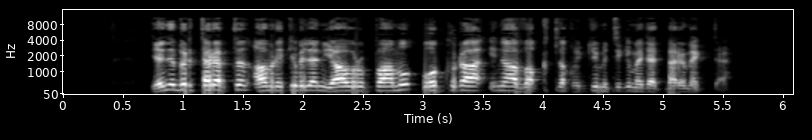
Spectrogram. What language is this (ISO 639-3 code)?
uig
